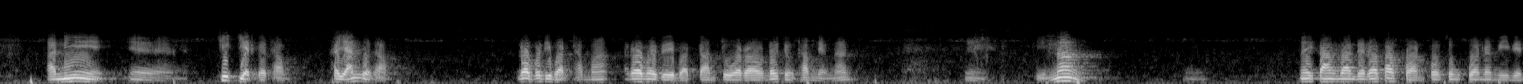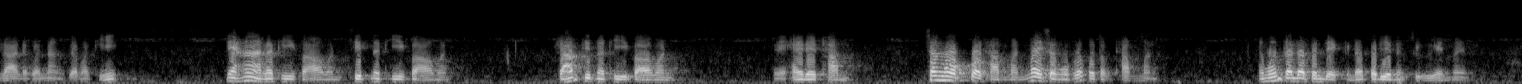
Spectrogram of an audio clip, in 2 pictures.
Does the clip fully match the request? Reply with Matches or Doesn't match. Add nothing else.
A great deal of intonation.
Matches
